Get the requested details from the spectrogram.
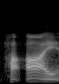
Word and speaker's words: Ai: Joshua, after the defeat of Ai, after his defeat of Ai, it's spelled Ai, but it's really Ha'ai in Hebrew, Ha'ai, but after the defeat, what happens?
